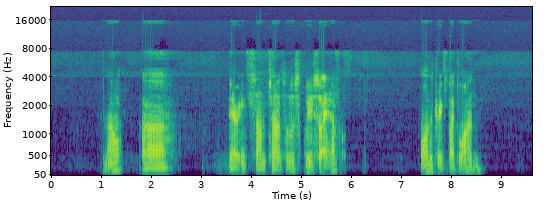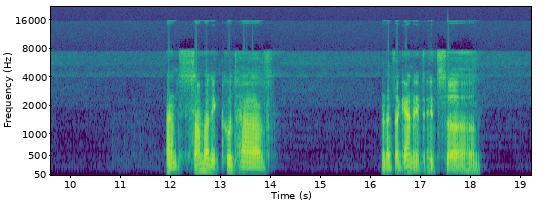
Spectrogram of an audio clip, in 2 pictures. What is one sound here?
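A young man speaks calmly into a microphone in short bursts.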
